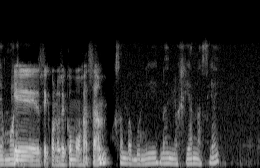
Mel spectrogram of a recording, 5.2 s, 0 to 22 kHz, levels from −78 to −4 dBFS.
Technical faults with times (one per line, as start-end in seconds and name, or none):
1.53-2.37 speech suppressed in double talk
